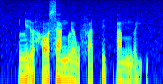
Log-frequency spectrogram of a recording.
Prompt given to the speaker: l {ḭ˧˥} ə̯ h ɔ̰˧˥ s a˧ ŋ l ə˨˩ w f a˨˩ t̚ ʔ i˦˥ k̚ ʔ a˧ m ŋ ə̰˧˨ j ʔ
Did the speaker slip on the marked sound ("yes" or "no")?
no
